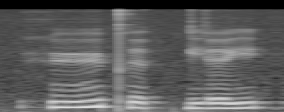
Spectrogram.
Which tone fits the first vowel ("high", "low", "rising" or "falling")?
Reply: rising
